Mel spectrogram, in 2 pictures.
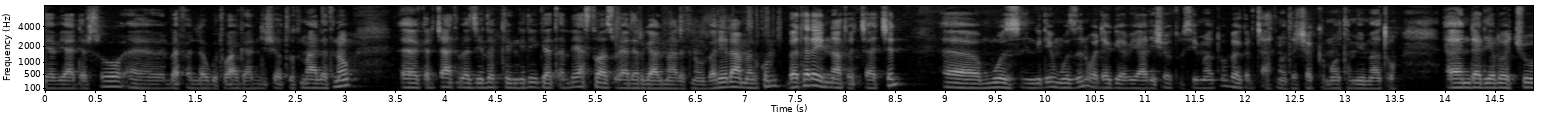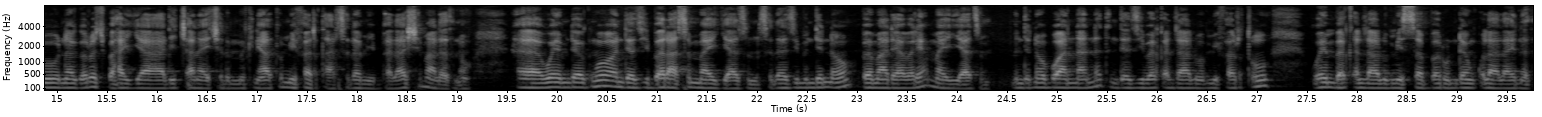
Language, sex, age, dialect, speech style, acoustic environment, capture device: Amharic, male, 35-44, Ethiopia - Gojjam, happy, people talking, mobile / Linux / Chrome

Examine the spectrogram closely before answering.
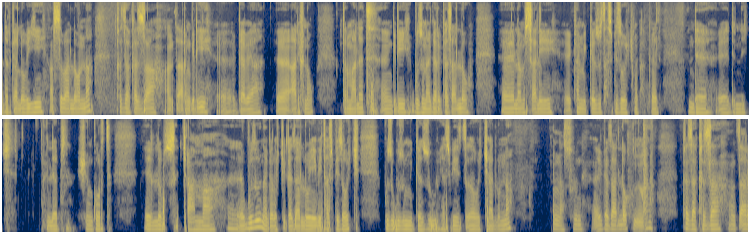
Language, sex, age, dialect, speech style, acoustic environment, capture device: Amharic, male, 25-34, Ethiopia - Addis Ababa, happy, nature, mobile / Linux / Chrome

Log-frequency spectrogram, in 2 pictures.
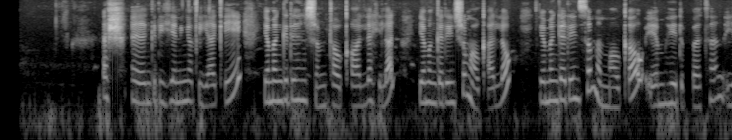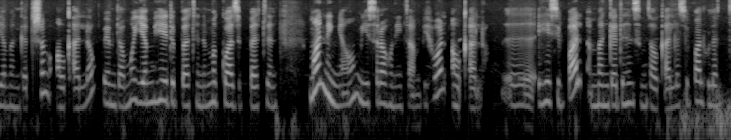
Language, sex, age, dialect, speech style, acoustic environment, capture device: Amharic, female, 25-34, Ethiopia - Addis Ababa, relaxed; stressed; focused; happy, people talking, mobile / Linux / Chrome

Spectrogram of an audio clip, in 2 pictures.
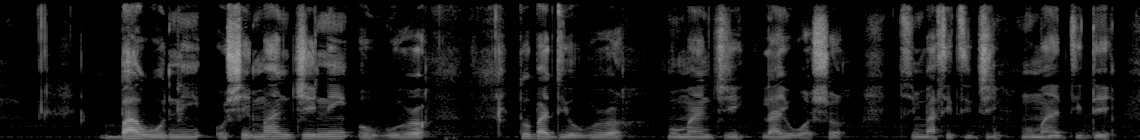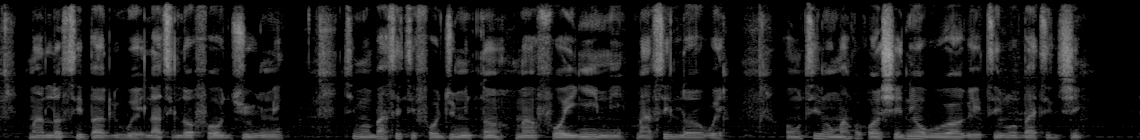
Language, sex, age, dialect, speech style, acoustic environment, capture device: Yoruba, male, 25-34, Nigeria - Nigerian Standard, relaxed, silence, mobile / macOS / Safari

